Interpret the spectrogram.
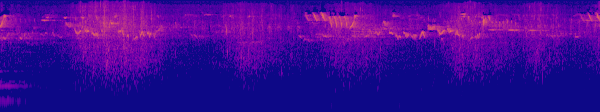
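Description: Faint outdoor ambience: a soft steady wash of water and air, with small birds singing short, quick chirps and trills several times.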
